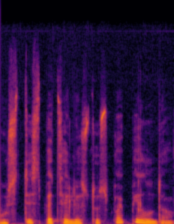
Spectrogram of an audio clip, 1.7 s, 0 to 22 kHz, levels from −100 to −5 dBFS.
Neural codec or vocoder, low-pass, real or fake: none; 19.8 kHz; real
